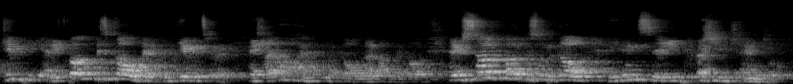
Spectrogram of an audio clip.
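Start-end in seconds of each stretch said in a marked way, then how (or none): 2.8-4.3 low, hushed gloating to himself; doting on riches. Acted. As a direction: murmur it lovingly, low and soft. Acting Balaam doting on gold.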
